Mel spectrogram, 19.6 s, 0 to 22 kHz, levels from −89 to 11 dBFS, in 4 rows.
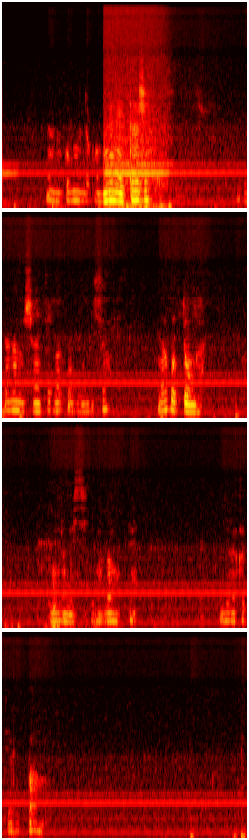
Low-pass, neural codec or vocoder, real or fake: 19.8 kHz; none; real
